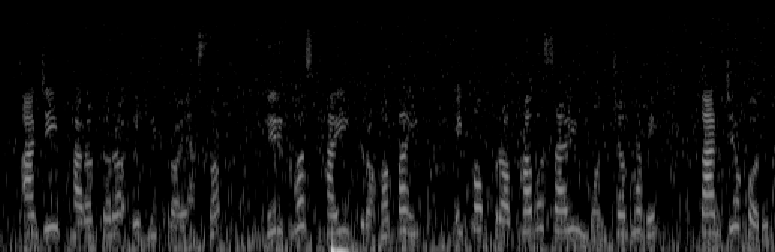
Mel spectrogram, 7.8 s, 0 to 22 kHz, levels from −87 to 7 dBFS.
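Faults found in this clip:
Overdone noise removal, throughout. Background dropped and broken into twinkling specks. Over-aggressive noise suppressor zeroing bands near noise estimate, taking quiet speech detail. Unlike codec swirl, artefacts track pauses and low-level passages, not bitrate-starved band allocation.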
